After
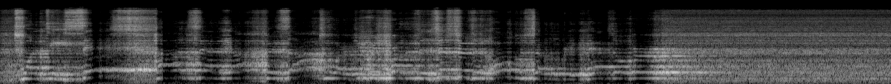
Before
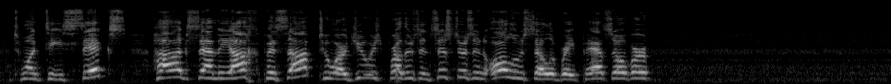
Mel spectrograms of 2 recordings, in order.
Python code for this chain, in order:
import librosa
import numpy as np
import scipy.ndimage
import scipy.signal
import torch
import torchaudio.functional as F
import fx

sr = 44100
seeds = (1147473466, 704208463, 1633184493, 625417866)

y = fx.rev_double_slope(x, sr, seeds[0], early_s=0.6, late_s=2.0, knee_db=-18, drr_db=-8.5)
y = fx.cheby_harmonics(y, sr, harmonics=(4,), levels_db=(-25,), full_scale_db=0.0)
y = fx.over_compress(y, sr, threshold_db=-36.0, ratio=-1.0)
y = F.gain(torch.from_numpy(y), 8.5).numpy()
